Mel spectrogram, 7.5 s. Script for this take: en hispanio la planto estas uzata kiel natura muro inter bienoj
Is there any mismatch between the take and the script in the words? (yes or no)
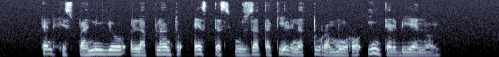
no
